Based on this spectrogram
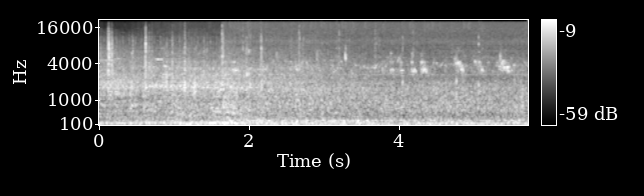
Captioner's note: birds chirping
